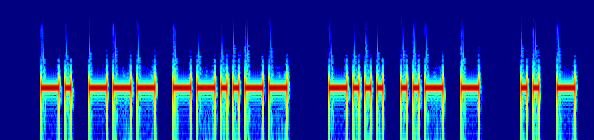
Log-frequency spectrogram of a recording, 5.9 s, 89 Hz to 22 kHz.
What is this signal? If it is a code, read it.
Morse code, heard as a keyed tone, about 20 wpm, 700 Hz. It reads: NO, BUT IT
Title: Sentences from Top 1000 Words - Review Part 2 - 20wpm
